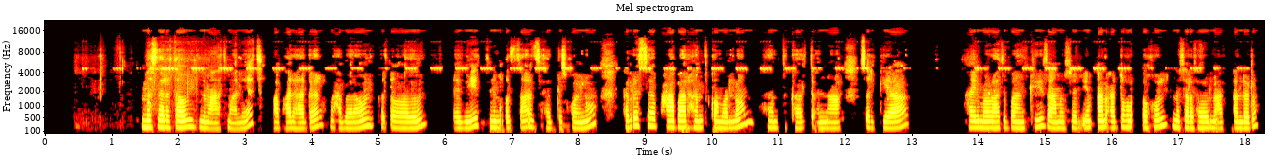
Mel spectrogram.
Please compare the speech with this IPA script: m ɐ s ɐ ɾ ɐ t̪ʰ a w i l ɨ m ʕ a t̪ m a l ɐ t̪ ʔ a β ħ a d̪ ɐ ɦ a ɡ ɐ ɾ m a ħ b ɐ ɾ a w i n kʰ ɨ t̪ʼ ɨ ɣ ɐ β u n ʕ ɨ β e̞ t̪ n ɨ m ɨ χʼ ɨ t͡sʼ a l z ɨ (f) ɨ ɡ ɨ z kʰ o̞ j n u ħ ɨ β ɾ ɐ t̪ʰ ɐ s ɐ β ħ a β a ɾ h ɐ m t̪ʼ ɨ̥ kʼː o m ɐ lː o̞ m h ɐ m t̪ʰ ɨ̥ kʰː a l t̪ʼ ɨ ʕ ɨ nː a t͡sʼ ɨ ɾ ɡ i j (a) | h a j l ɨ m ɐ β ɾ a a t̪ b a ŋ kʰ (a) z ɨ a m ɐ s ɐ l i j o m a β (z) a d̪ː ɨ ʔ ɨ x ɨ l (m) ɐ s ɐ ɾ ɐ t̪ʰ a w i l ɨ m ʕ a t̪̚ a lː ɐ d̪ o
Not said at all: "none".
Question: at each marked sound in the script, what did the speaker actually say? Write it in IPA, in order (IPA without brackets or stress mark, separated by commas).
ħ, a, i, ʕ, m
